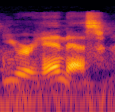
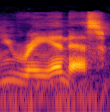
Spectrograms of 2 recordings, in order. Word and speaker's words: Uranus: The pronunciation of the name Uranus preferred among astronomers is Journes Uranus, with stress on the first syllable as in Latin Uranus, in contrast to Gerenes Uranus, with stress on the second syllable and a long a, though both are considered acceptable.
